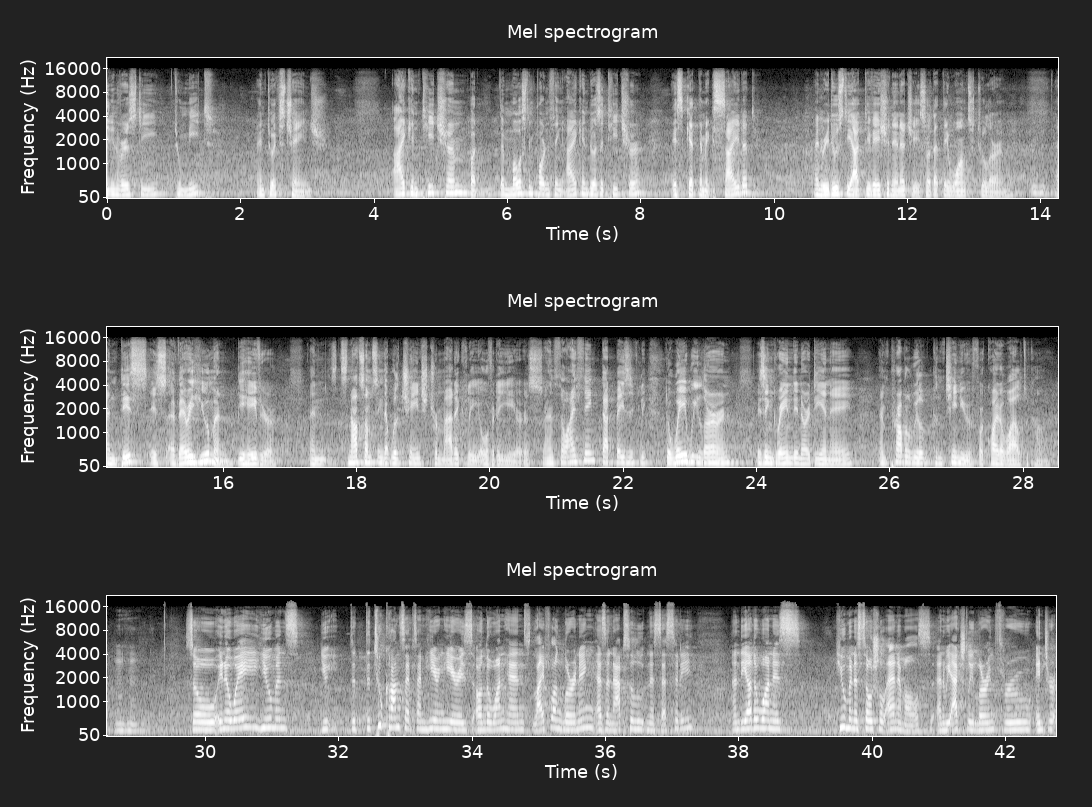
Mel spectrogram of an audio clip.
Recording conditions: live audience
